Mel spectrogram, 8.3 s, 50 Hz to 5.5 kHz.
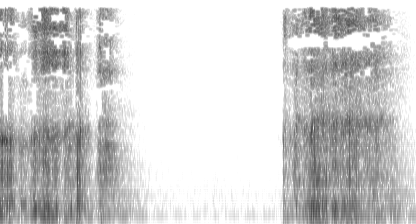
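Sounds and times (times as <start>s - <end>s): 
voice imitating snoring: 0.0s - 2.4s, 5.6s - 8.0s.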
